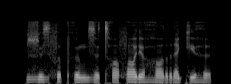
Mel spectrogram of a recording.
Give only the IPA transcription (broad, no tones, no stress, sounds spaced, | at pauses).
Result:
ɮ ʉ z f ə pʰ ɵ m z ɵ tʰ ɒ f ɒ ɾʲ ɒ ɦ ɒ r æ kʲ ɵ ɦ ə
